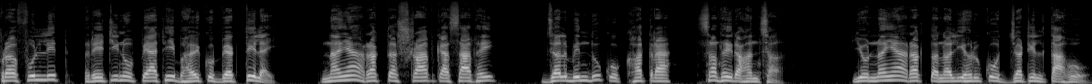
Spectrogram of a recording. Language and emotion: Nepali, neutral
